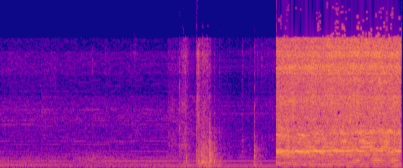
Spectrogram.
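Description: Low background hum with a short clatter of handling around the middle, then, starting suddenly about five and a half seconds in, a loud electric power tool motor running steadily with a wavering whine.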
